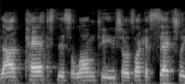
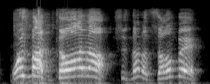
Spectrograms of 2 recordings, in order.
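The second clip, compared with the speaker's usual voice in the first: very loud, high-pitched blaring voice, belted out; 10 semitones higher, 9 dB louder than usual. Imitating the movie's star after describing the zombie trailer: Arnold Schwarzenegger impression. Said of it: "Is Arnold Scottish?".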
